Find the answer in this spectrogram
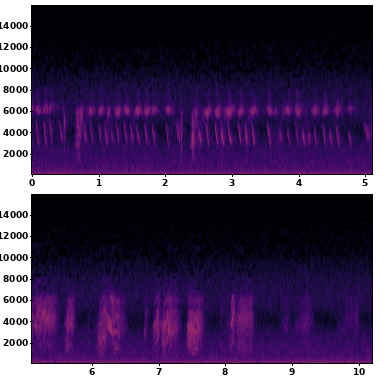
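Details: Back-yard bowerbird, one of a nesting pair, gives a rapid run of high dry ticks for several seconds, then a string of harsh hissing rasps at irregular intervals.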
